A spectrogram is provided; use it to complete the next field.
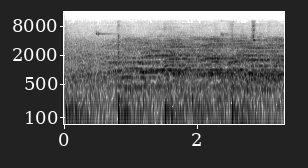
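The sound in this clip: A basketball is dribbled on the court during a women's basketball game. A few faint, dull bounces sit under a steady wash of crowd noise.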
